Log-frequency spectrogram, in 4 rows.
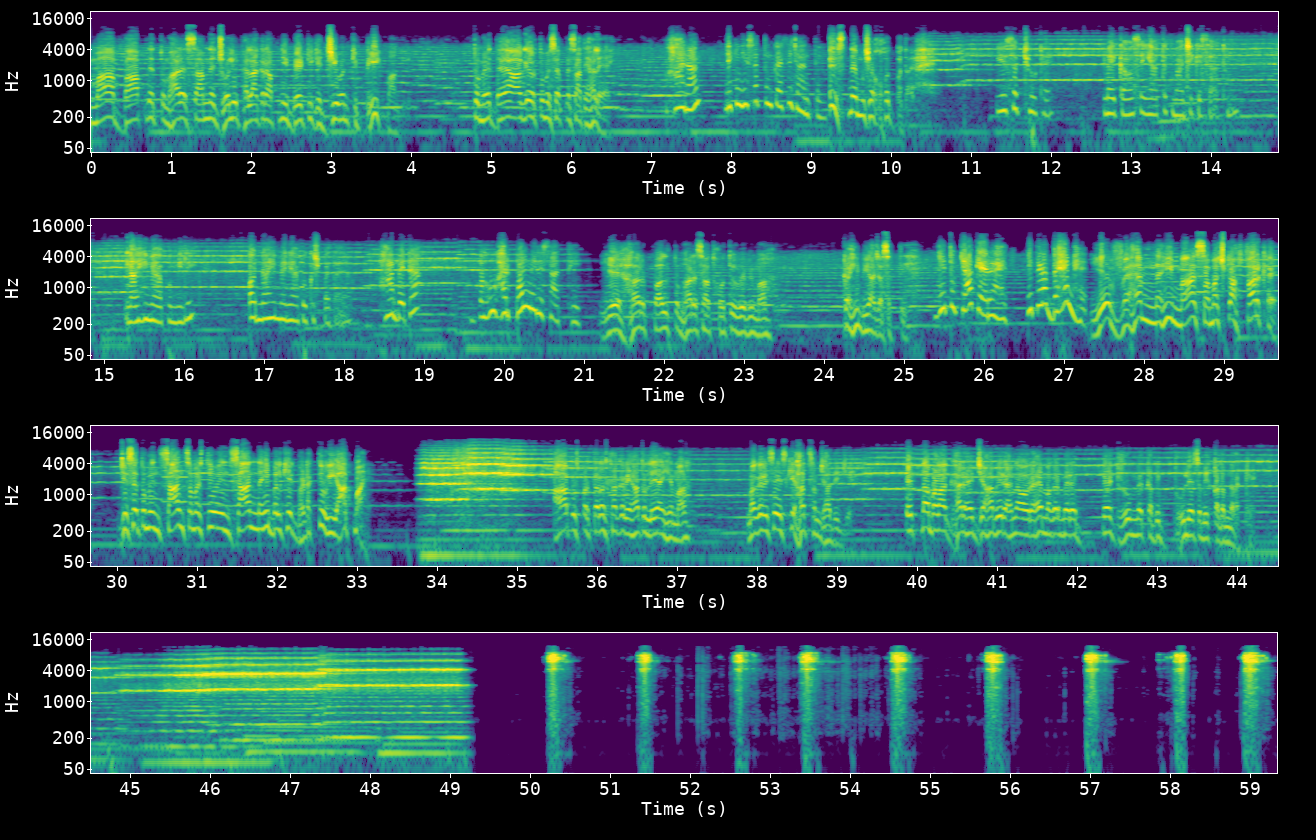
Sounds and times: Music: 0:00.0 - 0:49.4.

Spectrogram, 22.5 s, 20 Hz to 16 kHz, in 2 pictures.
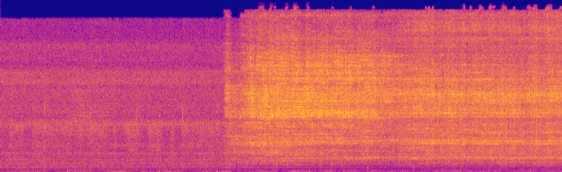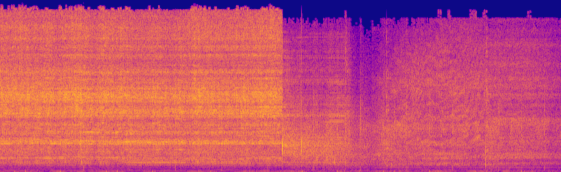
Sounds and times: Sawing: 0:04.4 - 0:22.4
Wood: 0:04.4 - 0:22.4.

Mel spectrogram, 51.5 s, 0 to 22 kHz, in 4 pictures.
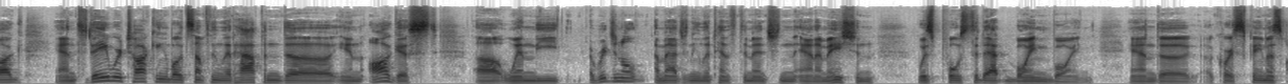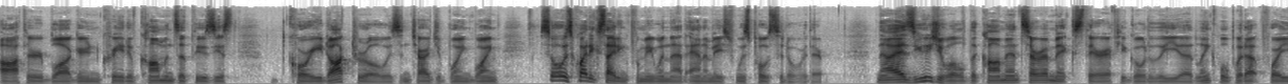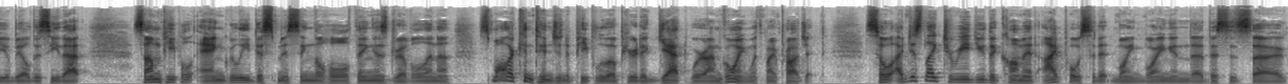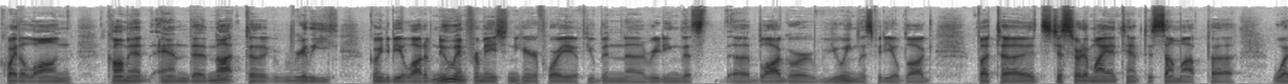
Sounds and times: Speech: 0:00.0 - 0:51.5.

